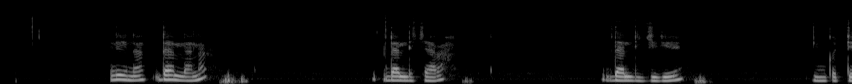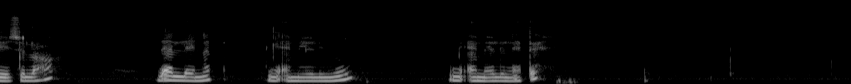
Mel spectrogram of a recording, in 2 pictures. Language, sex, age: Wolof, female, 18-24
